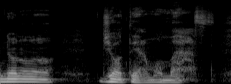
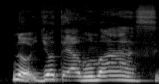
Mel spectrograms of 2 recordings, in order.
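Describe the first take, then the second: First: Low, soft, slow declaration of love; tender reply. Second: Slow, drawn-out lovers' comeback in full voice; loving insistence. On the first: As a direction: answer gently and slowly, as God reassuring a believer. God answers the believer lovingly. (respuesta tierna, grave, suave y pausada) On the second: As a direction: insist back, stretching the words out. Believer playfully insists back to God. (insistencia cariñosa, alargada y a plena voz) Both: Acted.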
